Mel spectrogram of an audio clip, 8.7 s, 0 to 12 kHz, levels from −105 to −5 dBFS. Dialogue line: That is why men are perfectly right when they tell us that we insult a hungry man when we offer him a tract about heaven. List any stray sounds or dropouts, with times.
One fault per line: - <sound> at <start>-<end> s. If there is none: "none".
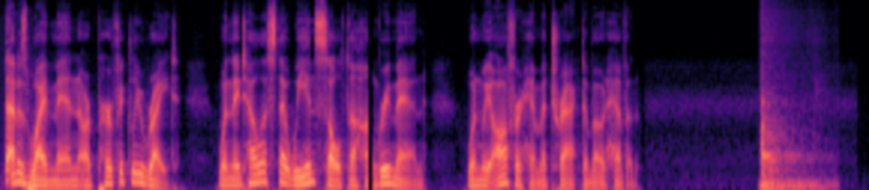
- dropout at 3.7-3.7 s
- thud at 7.6-8.4 s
